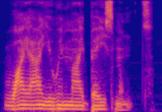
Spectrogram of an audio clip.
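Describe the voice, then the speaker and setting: A man playing a calm, mocking killer. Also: low-pitched, normal speed, dry recording, studio quality, lightly acted. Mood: coldly calm. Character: calm menacing male killer ex-boyfriend. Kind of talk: horror story voice acting.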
